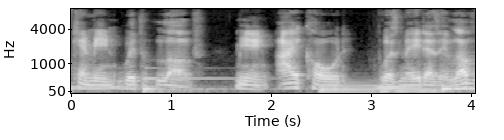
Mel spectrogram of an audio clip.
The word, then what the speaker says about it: AIKODE: is I code pronounced iode kind of similar to how you pronounce the name IO oh that's the answer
